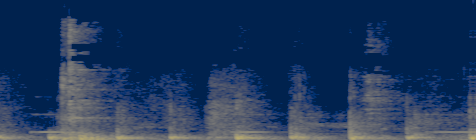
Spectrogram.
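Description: Sneakers stepping on a wooden floor during quick knee raises, about three or four soft steps a second.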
